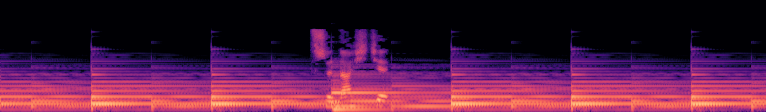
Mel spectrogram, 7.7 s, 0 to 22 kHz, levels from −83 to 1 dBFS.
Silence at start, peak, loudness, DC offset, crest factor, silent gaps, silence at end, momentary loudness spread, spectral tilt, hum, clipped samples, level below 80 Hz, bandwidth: 0 s; -2 dBFS; -19 LUFS; under 0.1%; 16 dB; none; 0 s; 8 LU; -7.5 dB/octave; none; under 0.1%; -34 dBFS; 8.6 kHz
